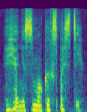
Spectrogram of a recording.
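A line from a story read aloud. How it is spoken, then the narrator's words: Whisper. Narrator (Russian): прошептал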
